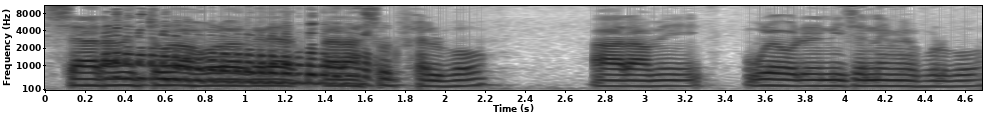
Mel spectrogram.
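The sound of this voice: A woman's cartoonish character voice, fairly high in pitch, at a moderate pace with fairly even intonation.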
